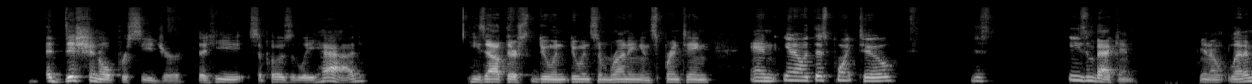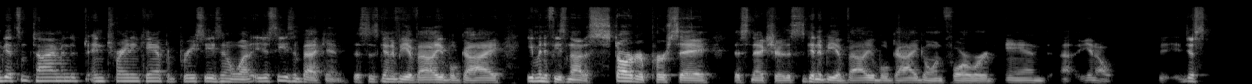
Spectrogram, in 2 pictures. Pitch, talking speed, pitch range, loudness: 120 Hz, 195 wpm, 105-160 Hz, -25 LUFS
